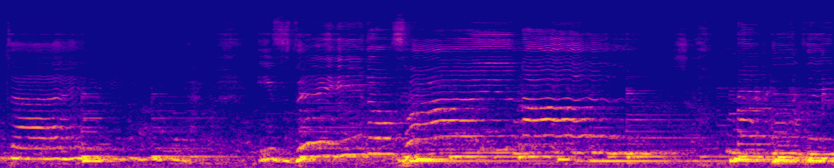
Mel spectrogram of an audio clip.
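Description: Live duo music: a resonator guitar played under a woman singing long, held notes.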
